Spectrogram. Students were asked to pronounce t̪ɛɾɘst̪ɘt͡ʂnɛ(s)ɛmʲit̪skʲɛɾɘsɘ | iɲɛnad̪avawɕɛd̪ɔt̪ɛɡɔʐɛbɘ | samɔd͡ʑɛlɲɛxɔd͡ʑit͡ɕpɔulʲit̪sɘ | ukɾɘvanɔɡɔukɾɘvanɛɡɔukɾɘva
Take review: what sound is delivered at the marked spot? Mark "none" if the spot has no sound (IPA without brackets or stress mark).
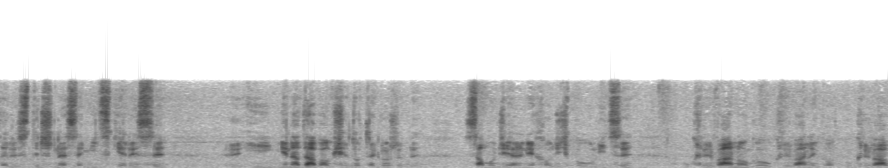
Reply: s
